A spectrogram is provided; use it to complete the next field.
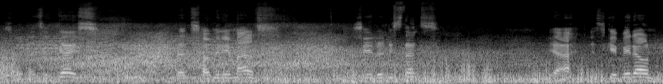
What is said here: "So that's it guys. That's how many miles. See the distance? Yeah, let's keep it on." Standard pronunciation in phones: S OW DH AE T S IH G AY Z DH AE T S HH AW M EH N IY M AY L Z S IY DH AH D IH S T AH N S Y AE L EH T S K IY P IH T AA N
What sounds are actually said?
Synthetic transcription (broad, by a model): S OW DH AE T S IH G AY S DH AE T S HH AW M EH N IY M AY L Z S IY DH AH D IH S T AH N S Y AE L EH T S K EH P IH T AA N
